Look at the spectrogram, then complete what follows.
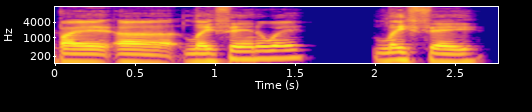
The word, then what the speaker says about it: Laufey: Leife, or it's Laufey, but like Leife.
